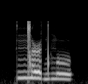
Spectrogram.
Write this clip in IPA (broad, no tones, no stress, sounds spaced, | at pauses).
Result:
ŋ͡ǀ ə˞ d ŋ u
